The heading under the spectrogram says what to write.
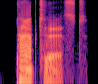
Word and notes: pap test: British English

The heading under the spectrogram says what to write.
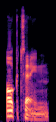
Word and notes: octane: British English

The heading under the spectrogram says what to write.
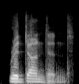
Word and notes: redundant: American English

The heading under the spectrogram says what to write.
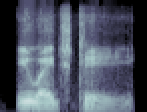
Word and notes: UHT: British English

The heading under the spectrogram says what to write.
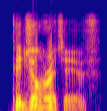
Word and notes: pejorative: British English

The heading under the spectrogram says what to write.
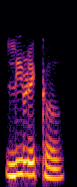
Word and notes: lyrical: Indian

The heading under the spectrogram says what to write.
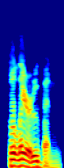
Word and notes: bilirubin: American English

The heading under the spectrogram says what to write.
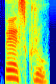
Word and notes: airscrew: Indian

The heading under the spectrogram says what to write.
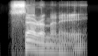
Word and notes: ceremony: British English

